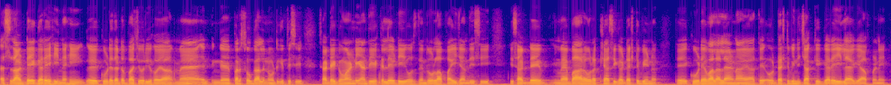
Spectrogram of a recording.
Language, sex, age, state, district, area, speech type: Punjabi, male, 18-30, Punjab, Fazilka, rural, spontaneous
